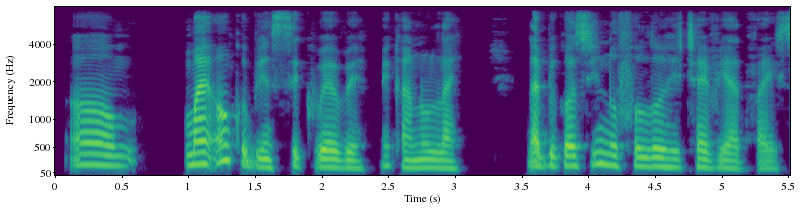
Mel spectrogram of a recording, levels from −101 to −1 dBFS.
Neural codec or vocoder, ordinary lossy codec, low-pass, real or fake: none; none; 7.2 kHz; real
